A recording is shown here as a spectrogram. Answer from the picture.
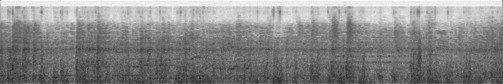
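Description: Hyderabad MMTS electric multiple unit local train running, heard from its open doorway: a continuous rumble of wheels on rail with irregular clattering knocks as the coaches pass over rail joints and points.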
